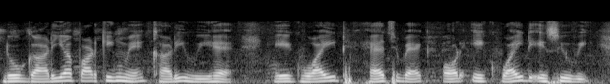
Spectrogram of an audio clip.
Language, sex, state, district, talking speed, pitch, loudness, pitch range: Hindi, male, Arunachal Pradesh, Lower Dibang Valley, 145 wpm, 140 Hz, -13 LUFS, 130-155 Hz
